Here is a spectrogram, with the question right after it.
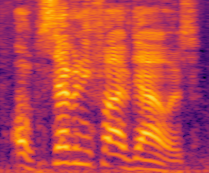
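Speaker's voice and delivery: high, loud acted reaction; acted price shock. Shopper at garage sale given a high price, acted surprise.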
